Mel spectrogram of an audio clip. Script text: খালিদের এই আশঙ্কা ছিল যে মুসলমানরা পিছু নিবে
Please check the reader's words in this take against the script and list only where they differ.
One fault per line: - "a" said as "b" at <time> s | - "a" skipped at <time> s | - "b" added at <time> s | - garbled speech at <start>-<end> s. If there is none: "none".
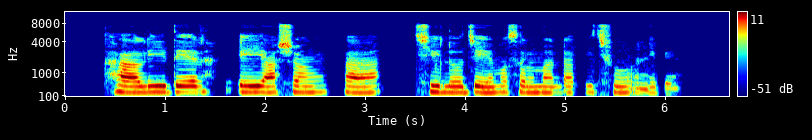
none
